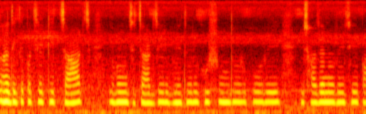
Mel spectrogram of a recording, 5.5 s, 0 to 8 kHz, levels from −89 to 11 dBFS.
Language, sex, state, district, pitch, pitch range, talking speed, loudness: Bengali, female, West Bengal, Paschim Medinipur, 220 Hz, 215-220 Hz, 175 wpm, -17 LUFS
